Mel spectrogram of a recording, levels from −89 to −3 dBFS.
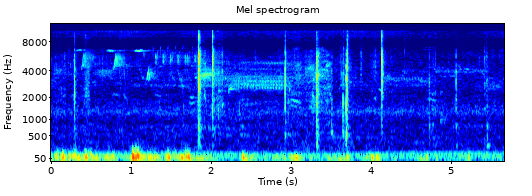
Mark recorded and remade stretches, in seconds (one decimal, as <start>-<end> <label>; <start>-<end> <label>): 0.0-5.7 recorded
